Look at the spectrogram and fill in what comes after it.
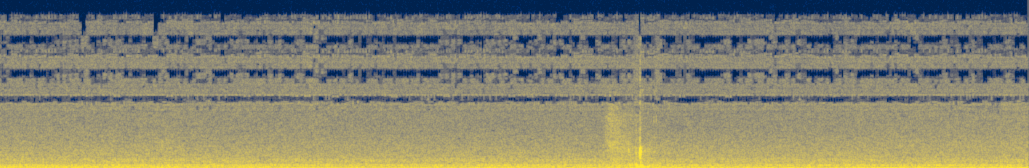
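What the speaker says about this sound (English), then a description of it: "since there's a lot of bees in the box, I'm not going to put the cover on" A steady, low insect buzz of many honey bees around an open hive hums throughout, with one brief louder rustle or close pass midway.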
